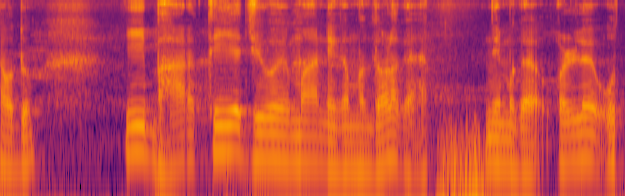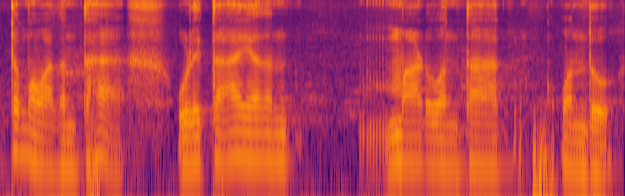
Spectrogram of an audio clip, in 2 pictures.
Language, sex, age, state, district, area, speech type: Kannada, male, 30-45, Karnataka, Dharwad, rural, spontaneous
